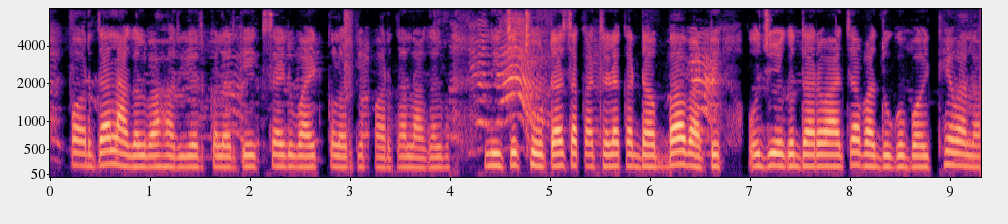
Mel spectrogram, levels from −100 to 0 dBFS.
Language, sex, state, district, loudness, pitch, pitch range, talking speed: Hindi, female, Uttar Pradesh, Gorakhpur, -17 LUFS, 200 Hz, 190-215 Hz, 185 wpm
